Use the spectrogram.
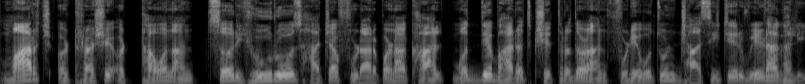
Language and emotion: Goan Konkani, neutral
